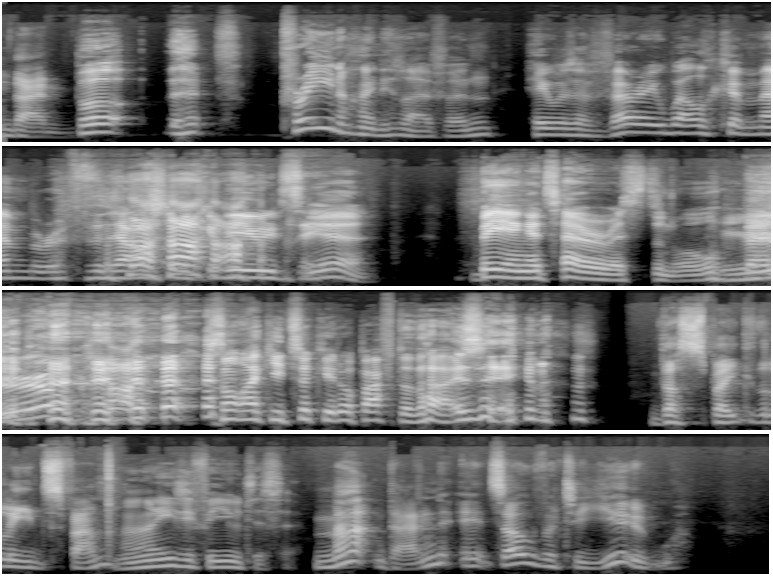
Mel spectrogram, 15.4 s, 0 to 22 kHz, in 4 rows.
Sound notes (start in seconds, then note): 4.2 laughs; 7.5 laugh; 10.6 giggles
